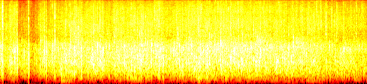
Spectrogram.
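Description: A studio audience at an Indonesian motivational talk show breaks into a full, dense round of applause that holds steady and loud throughout.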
